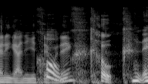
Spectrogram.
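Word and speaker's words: Coke: 네, 콜라 발음 제대로 잘하셨는데 콕, 이게 코크 맞는데.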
